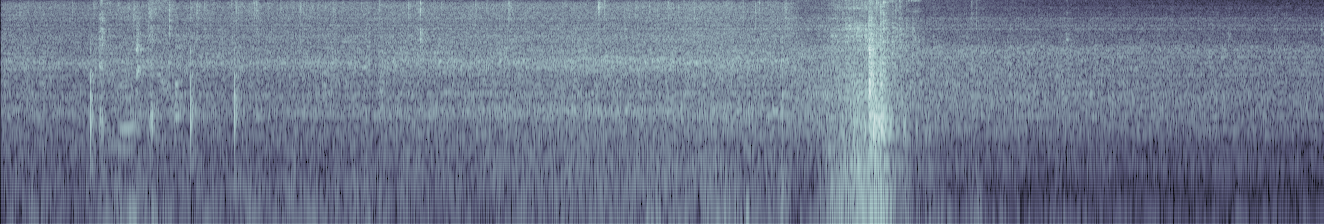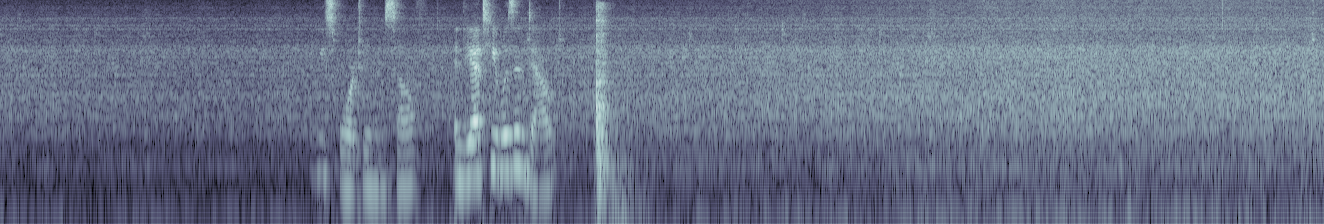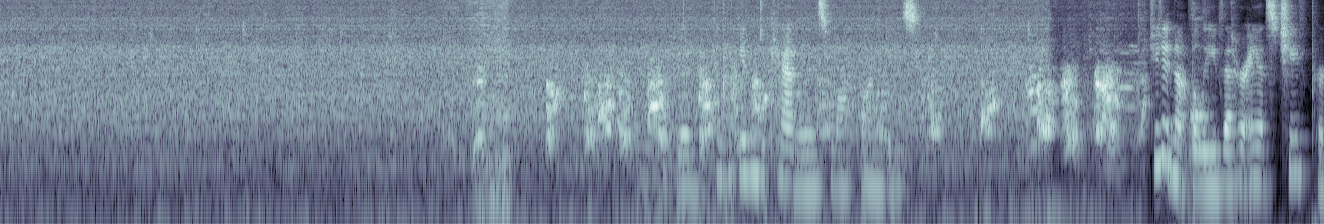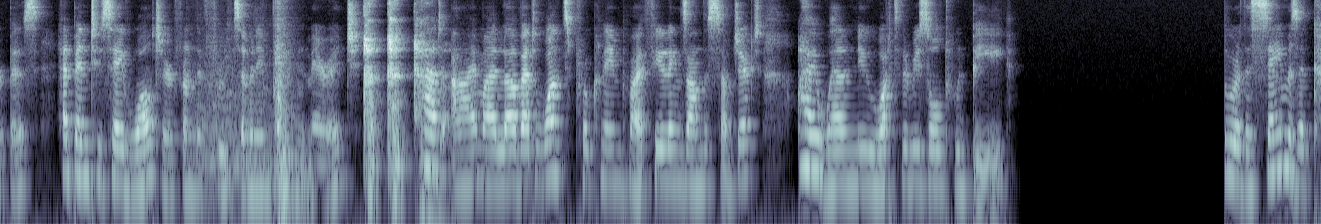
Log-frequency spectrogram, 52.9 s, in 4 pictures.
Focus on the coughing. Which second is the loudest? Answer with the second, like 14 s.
44 s.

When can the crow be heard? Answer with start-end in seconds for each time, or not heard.
not heard.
